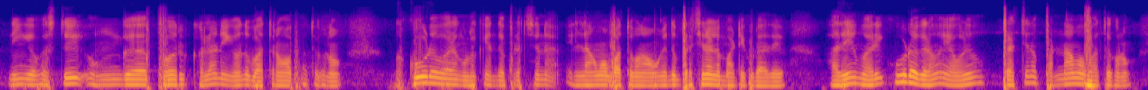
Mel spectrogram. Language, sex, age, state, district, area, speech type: Tamil, male, 18-30, Tamil Nadu, Perambalur, rural, spontaneous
